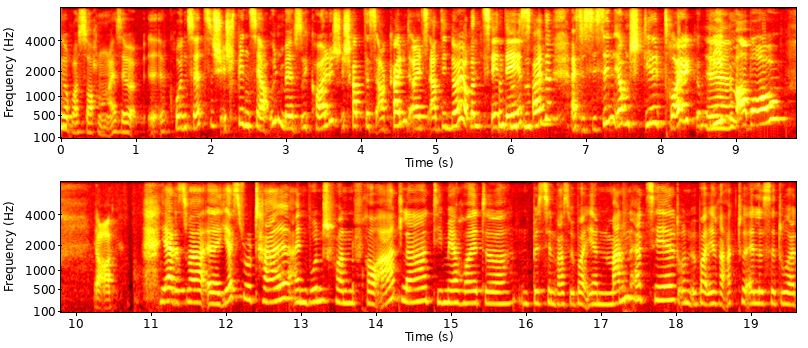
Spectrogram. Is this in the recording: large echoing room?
no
